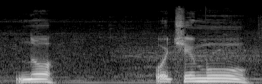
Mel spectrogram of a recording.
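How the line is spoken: Barely breathed out. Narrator (Russian): едва выдохнул он

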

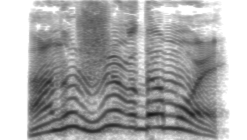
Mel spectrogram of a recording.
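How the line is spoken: Roar. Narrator (Russian): взревел он

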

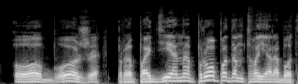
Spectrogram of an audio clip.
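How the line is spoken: Shouting. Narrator (Russian): закричал я

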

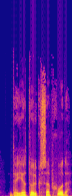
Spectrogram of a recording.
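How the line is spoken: Confused mutter. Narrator (Russian): растерянно пробормотал лесник

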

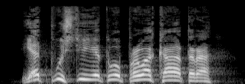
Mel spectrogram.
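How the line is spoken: Trance-like shouted order. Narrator (Russian): Будто под гипнозом, повторяя чужой приказ, выкрикнул тот под конец

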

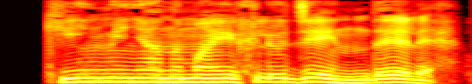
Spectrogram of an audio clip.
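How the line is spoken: Breathless exhale. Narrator (Russian): выдохнул Вука

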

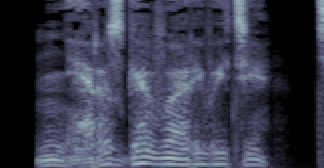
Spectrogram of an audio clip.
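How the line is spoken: Quiet. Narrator (Russian): тихо сказал он

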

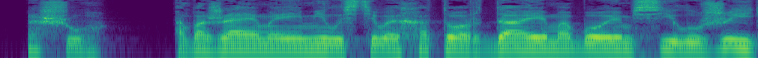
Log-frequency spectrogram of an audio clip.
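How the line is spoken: Whispered. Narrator (Russian): шептала Мирикара

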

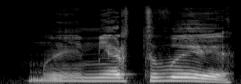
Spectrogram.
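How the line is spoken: Dejected tone. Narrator (Russian): подавленным тоном произнес Микки

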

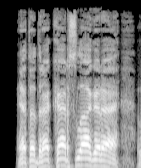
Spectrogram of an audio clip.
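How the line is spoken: Shouted out. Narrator (Russian): выкрикнул один из скандианцев

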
